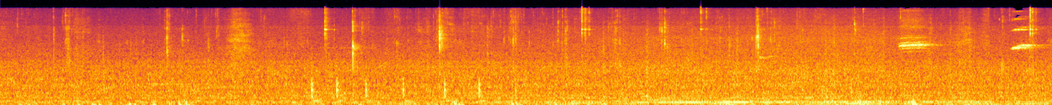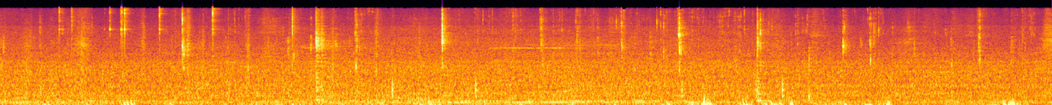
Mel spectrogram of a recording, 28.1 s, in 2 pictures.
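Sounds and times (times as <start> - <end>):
chewing and wet mouth clicks: 4.3 - 11.8, 13.2 - 19.2, 19.9 - 27.8.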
